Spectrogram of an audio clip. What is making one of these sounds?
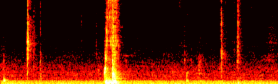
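A sauce bottle squirts.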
